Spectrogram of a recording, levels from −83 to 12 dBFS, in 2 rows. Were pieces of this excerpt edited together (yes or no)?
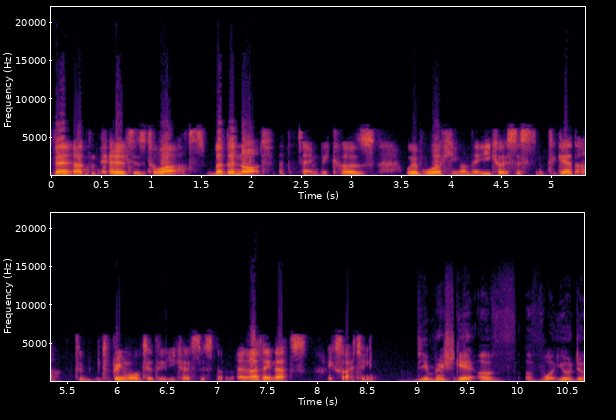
yes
